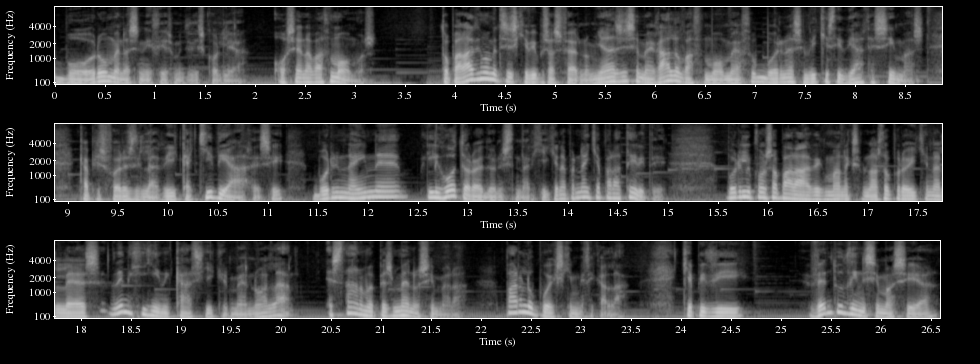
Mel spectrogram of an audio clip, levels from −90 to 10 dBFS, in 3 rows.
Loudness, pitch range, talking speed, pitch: -19 LUFS, 85-120 Hz, 180 wpm, 100 Hz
